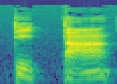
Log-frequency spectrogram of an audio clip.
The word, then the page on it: DIT3 DAA2: Cantonese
